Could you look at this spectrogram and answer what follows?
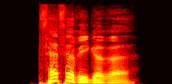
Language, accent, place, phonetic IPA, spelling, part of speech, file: German, Germany, Berlin, [ˈp͡fɛfəʁɪɡəʁə], pfefferigere, adjective, De-pfefferigere.ogg
- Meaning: inflection of pfefferig: 1. strong/mixed nominative/accusative feminine singular comparative degree 2. strong nominative/accusative plural comparative degree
